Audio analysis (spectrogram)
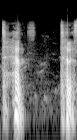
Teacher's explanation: See how that first syllable is very strong and the second syllable is very, very weak.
